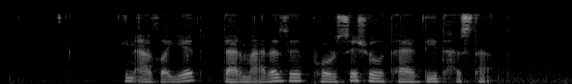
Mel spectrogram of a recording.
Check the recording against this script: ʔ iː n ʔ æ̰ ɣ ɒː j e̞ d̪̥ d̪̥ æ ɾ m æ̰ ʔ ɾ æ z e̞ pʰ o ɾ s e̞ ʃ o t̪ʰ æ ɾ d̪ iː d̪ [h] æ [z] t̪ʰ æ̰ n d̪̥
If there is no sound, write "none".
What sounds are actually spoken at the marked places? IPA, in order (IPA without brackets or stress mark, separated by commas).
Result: h, s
